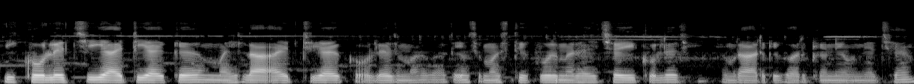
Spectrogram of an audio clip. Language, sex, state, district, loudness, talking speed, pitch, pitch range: Maithili, male, Bihar, Samastipur, -19 LUFS, 155 wpm, 100 Hz, 95-105 Hz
